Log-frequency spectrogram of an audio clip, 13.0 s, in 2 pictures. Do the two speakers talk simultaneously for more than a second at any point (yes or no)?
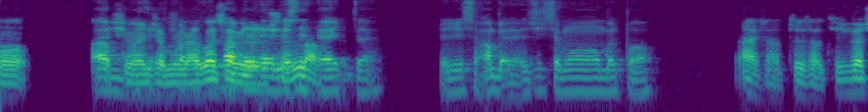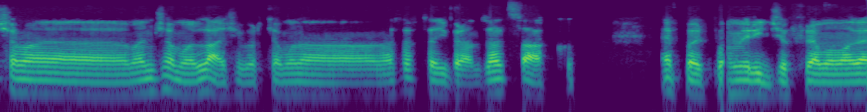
yes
